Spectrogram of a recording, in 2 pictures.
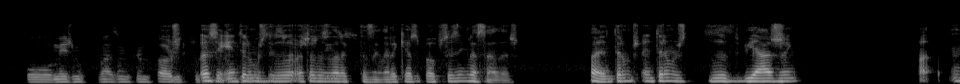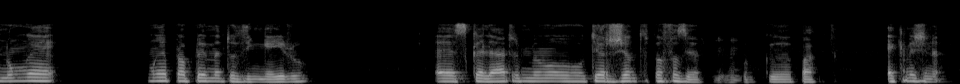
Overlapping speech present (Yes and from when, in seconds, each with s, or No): Yes, from 1.6 s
